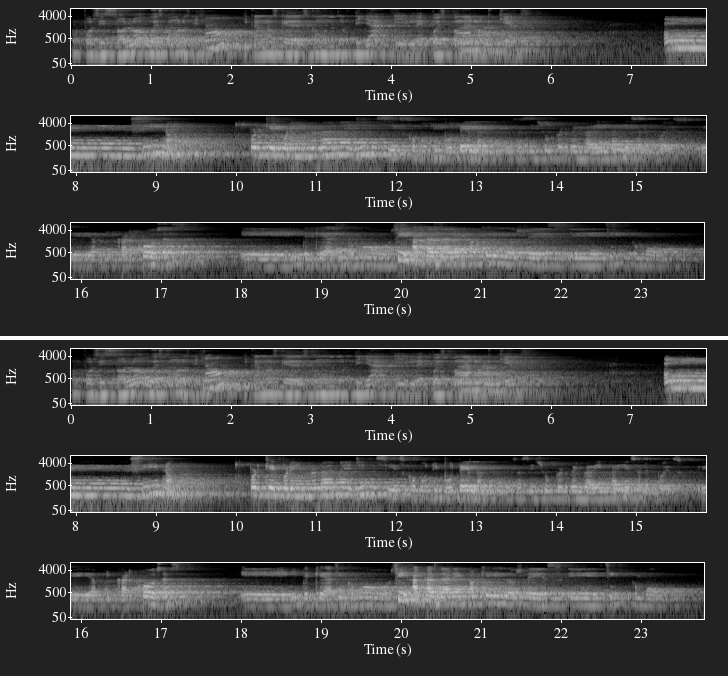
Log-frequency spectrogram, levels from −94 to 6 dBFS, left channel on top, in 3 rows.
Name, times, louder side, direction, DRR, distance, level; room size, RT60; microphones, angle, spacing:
voice 1, 0.2-1.7 2.3-5.7, left 1 dB, 15° left, 0 dB, 2.6 m, -38 dB
voice 2, 4.8-5.4 7.4-9.4 10.2-16.2 16.4-17.1 18.0-23.3, right 1 dB, 60° right, 2 dB, 3.8 m, -31 dB
26.5 x 23.0 x 7.5 m, 2.8 s
head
